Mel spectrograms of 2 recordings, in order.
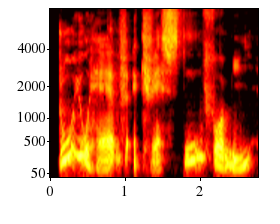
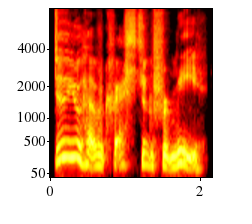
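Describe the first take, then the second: First: Slow, higher put-on German accent. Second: Said in the usual way. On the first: Teacher playfully repeats the app's question, mock German accent. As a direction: say "question" as "kvestion", German-style.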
